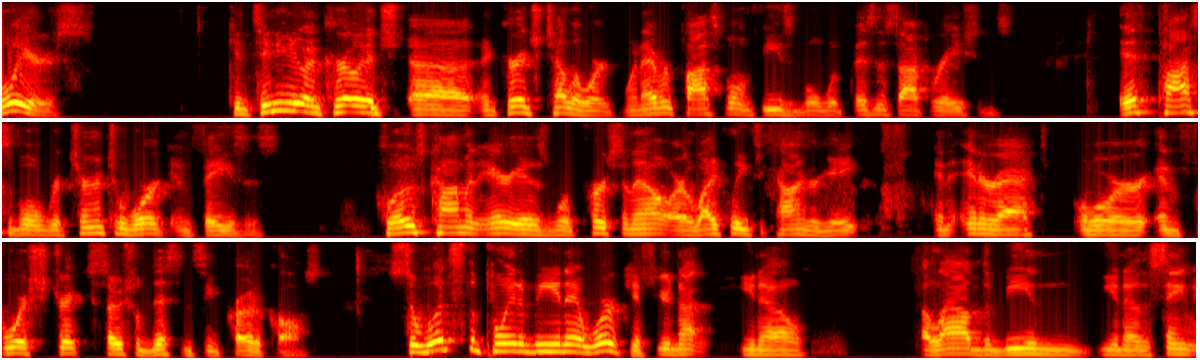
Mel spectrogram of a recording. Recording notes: For another remote recording during quarantine.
